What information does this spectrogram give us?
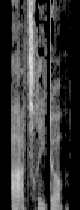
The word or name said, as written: artsrigdom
